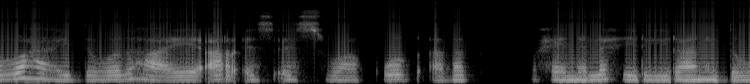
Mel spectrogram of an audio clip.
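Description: From start to finish, the speech carries a steady buzz at 86.1 Hz, the signature of a block size mismatch (padded). One stage is handing over shorter blocks than the next one reads, and the leftover space is filled with silence, so every block gets a little hole. The buzz rate fits 512-sample reads, and the playback runs at 0.625 times normal speed while keeping roughly its normal pitch, which points to blocks of about 320 samples being written into them.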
